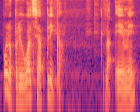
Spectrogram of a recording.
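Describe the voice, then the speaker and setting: A man's voice: medium pitch, expressive, normal speed, warm tone. A man teaching English pronunciation in a classroom-style lesson, explaining patiently and repeating each example word several times.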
